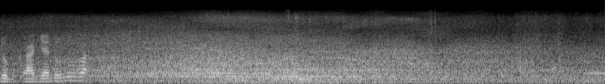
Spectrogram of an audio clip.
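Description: A heavy truck rumbles past on the road.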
